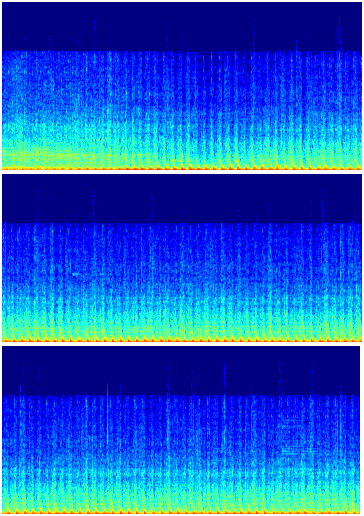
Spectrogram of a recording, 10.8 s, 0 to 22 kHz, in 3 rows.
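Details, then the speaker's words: Triumph Speed 400 single-cylinder at idle, over 5,000 km, after a January 2024 ECU update for stalling; regular light tapping from inside the engine, louder than before, source unknown; engine tapping noise. "But 5000 किमी चलने के बाद मैं आपको बताऊ तो थोड़े से इंजन में भी आवाज बढ़ गई है किसी चीज की है वो पता नहीं बट अंदर से जो पहले आवाज आती थी उससे कहीं ज्यादा आवाज आ रही है इसके अंदर थोड़ी सी अब वो टपट की नॉयज है"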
